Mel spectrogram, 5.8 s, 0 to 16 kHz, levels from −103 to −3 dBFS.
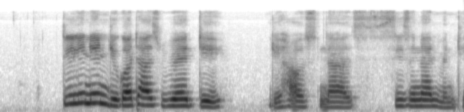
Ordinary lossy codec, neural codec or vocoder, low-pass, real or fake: none; none; 10.8 kHz; real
